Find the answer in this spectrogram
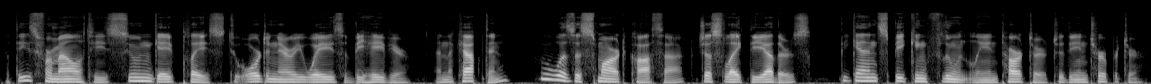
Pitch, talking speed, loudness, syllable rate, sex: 125 Hz, 160 wpm, -19 LUFS, 4.8 syllables/s, male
